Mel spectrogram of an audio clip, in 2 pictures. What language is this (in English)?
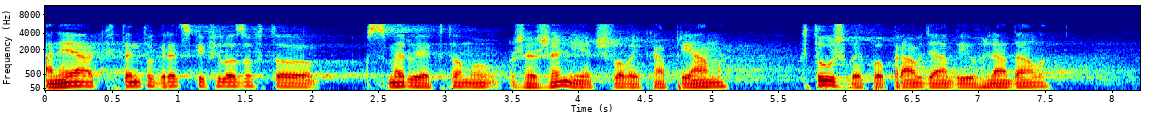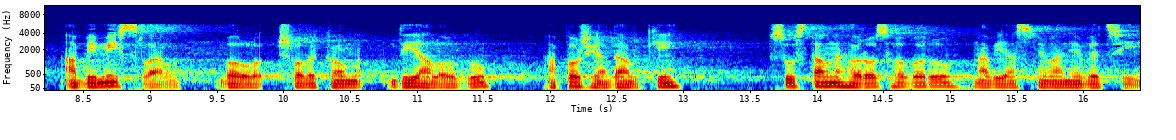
Slovak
